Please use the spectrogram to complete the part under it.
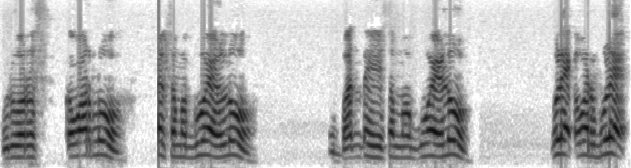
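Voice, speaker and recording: A man playing a shouting, foul-mouthed thug boss. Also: sits high, steady tone, moderate pace, dry recording. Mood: furious shouting. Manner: shouts crude insults and repeated threats. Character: hot-headed adult male thug boss. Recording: dull, dry lo-fi audio.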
